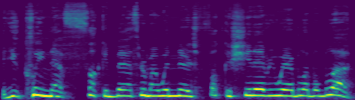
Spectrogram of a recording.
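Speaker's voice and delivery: high-pitched mock tirade; hammed-up angry rant, pitched well up; pretend furious. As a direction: chew out the staff in fake outrage. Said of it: "just acting a fucking fool".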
